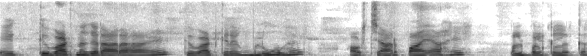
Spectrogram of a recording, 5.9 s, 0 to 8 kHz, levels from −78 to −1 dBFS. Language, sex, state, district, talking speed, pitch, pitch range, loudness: Hindi, female, Chhattisgarh, Kabirdham, 185 wpm, 210 Hz, 195-230 Hz, -21 LUFS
